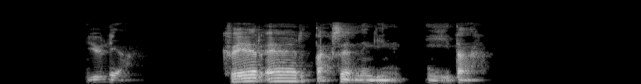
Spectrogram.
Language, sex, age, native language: Icelandic, male, 30-39, Icelandic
